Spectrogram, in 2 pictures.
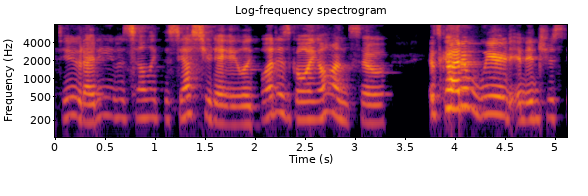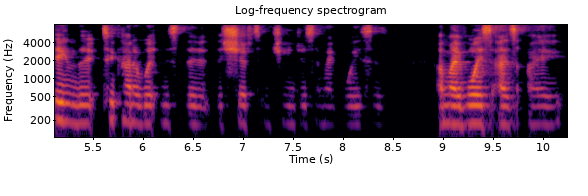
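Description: A woman hosting her own podcast, talking off the cuff in a candid, rambling way, her voice sometimes smooth and sometimes raspy. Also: medium pitch, pushed and bright, rough recording. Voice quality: voice shifts between smooth and raspy. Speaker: podcast host. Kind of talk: unscripted solo podcast monologue. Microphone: computer mic in web browser.

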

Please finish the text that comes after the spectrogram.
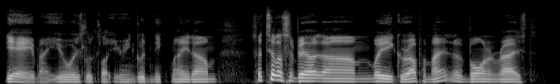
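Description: Matey Australian podcast host. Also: male voice, medium pitch, brisk, no echo, clean studio sound. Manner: matey, says mate constantly. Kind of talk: casual podcast chat.

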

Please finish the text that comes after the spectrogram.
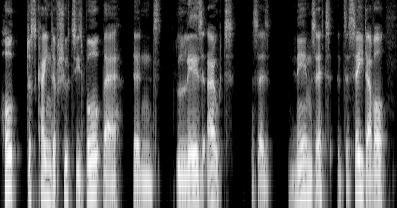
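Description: A man's voice: mid-range voice, expressive, a little slow. A man speaking as a podcast guest, casually discussing a book in an informal, explanatory way.

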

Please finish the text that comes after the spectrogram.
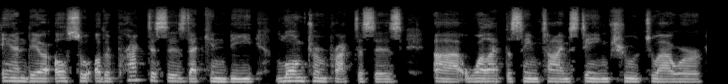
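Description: College president from haiti, medium pitch, earnest and measured, answering interview questions in formal academic language. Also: level tone, fairly bright tone. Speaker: university president, interview guest.

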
